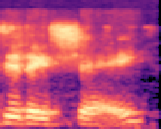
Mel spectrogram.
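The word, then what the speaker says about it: Didache: we have a document i have always pronounced it the dideshay it can be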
